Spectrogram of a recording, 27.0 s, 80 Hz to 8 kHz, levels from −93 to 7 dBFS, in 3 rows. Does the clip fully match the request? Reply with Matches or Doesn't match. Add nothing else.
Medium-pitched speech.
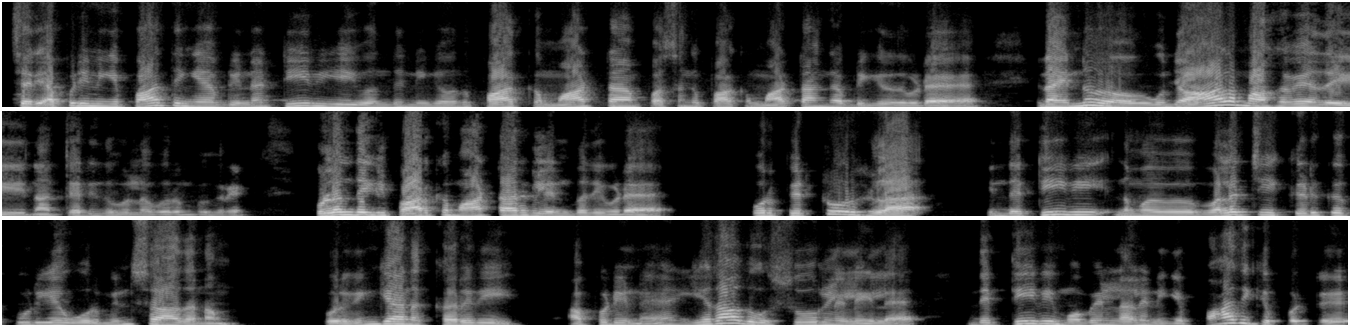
Matches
